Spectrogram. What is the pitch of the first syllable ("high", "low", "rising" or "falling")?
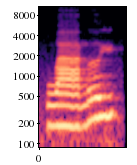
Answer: low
